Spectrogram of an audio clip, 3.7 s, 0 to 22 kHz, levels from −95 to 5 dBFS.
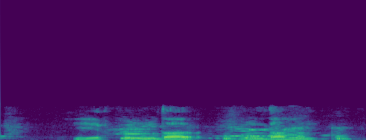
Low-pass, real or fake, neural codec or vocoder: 5.4 kHz; real; none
